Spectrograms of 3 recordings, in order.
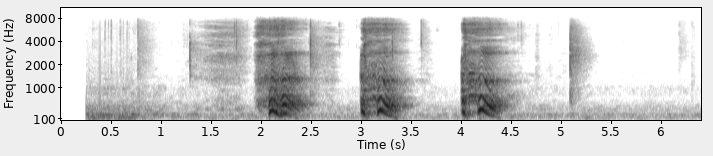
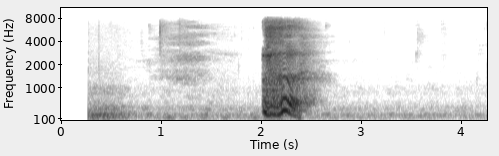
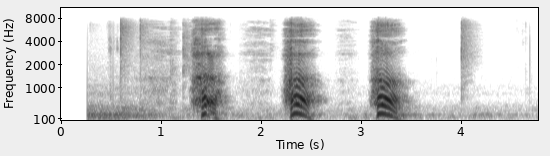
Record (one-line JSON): {"three_cough_length": "6.4 s", "three_cough_amplitude": 28001, "three_cough_signal_mean_std_ratio": 0.36, "cough_length": "4.3 s", "cough_amplitude": 28761, "cough_signal_mean_std_ratio": 0.28, "exhalation_length": "4.8 s", "exhalation_amplitude": 28876, "exhalation_signal_mean_std_ratio": 0.34, "survey_phase": "beta (2021-08-13 to 2022-03-07)", "age": "65+", "gender": "Male", "wearing_mask": "No", "symptom_runny_or_blocked_nose": true, "symptom_sore_throat": true, "symptom_headache": true, "symptom_onset": "12 days", "smoker_status": "Ex-smoker", "respiratory_condition_asthma": false, "respiratory_condition_other": false, "recruitment_source": "REACT", "submission_delay": "1 day", "covid_test_result": "Negative", "covid_test_method": "RT-qPCR", "influenza_a_test_result": "Negative", "influenza_b_test_result": "Negative"}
